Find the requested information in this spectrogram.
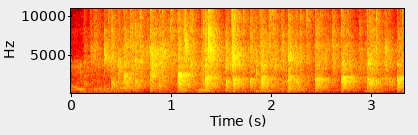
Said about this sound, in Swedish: Jag tycker han ska ha en applåd till.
